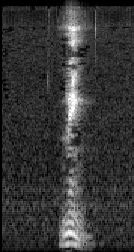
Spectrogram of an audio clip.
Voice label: "nin4", Teochew; Pronouns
